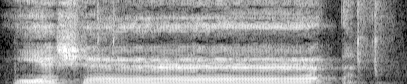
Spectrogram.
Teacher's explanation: The vowel is the alif, as in yasha. In yasha, we'll find that there is a mad letter, the a, followed by the hamza in the same word. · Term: attached mad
